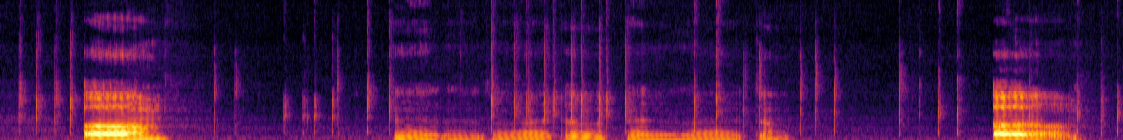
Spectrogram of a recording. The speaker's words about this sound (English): My bad, I'll just click. I'm using the Roku remote.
